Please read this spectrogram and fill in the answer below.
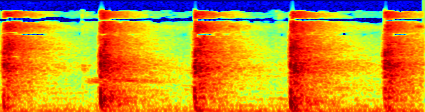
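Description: Sharp taps repeating evenly about twice a second, each dying away quickly.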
